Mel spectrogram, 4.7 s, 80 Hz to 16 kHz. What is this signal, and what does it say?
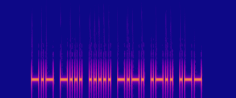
Morse code, heard as a keyed tone, about 25 wpm, 700 Hz. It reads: KB5CLW
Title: USA Call Signs Repeated 2x 25wpm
